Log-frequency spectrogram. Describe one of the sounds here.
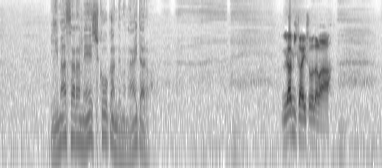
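A young man speaks calmly and firmly, close by.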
